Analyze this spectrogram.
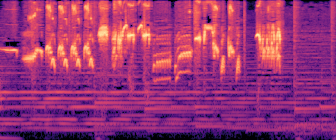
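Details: A male Common Redstart sings to lure a female to a nest box in spring: two quick, bright phrases of high, varied twittering notes, each over in about a second. Soft instrumental music plays underneath.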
